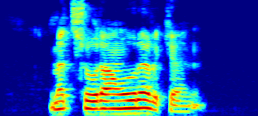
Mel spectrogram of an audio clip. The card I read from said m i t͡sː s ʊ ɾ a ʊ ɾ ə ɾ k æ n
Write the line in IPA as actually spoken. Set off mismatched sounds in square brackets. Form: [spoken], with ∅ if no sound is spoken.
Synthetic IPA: m [æ] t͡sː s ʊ ɾ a ʊ ɾ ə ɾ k æ n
